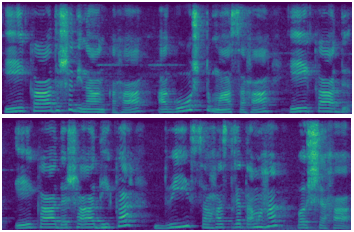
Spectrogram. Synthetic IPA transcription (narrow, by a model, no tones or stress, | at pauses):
eːkaːd̪ʂɐd̪inaːŋkɐɦɐɐɡoːʂʈmaːsɐɦɐ̆ | eːkaːd̪ɐʃaːd̪ʱikɐd̪ʋiːsɐɦɐsɾɐt̪ɐmɐɦɐ̆ʋɐɾʂɐhɐ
